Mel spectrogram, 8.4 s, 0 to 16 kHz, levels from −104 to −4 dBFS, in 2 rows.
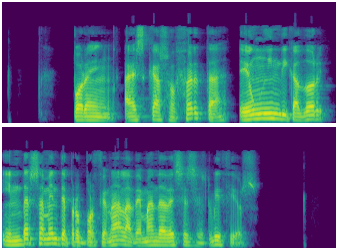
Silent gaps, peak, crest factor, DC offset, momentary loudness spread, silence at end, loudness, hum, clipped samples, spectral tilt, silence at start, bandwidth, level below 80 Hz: none; 0 dBFS; 18 dB; under 0.1%; 8 LU; 1.05 s; -17 LUFS; none; under 0.1%; -6 dB/octave; 0.9 s; 7.8 kHz; -52 dBFS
